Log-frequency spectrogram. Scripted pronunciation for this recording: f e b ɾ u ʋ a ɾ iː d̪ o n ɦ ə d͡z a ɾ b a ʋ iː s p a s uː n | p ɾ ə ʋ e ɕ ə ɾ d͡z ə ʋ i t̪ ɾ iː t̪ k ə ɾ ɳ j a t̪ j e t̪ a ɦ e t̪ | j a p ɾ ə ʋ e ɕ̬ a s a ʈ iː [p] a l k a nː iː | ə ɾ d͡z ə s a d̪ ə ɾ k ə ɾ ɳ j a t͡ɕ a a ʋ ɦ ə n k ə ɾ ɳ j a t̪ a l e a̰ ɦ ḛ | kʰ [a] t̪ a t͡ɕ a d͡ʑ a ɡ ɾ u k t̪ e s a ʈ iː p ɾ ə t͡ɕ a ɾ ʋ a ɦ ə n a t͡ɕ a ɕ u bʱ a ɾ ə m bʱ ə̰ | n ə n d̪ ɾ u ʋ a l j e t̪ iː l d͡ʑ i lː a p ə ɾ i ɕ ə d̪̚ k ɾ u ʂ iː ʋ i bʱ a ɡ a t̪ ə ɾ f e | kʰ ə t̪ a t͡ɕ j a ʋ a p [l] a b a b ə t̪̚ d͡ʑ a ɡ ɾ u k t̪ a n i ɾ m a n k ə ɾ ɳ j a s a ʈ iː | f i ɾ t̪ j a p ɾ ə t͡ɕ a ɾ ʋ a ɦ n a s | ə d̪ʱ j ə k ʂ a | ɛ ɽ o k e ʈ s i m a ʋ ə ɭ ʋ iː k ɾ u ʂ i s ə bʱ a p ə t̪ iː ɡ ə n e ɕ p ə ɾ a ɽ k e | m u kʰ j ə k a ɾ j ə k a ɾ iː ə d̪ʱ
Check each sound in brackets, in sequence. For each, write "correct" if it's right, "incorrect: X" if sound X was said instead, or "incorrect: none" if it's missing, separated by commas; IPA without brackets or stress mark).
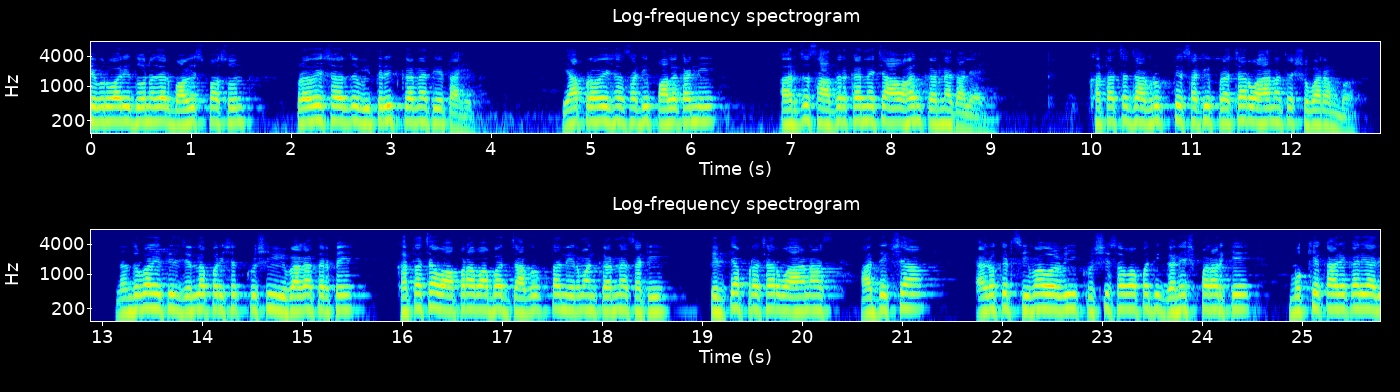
correct, incorrect: ə, incorrect: ɾ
